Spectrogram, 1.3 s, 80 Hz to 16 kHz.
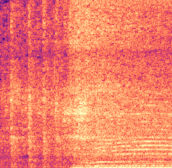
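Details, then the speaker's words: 2006 Mercedes E55 AMG wagon, supercharged V8, auction car: starts at once and drops into a low, smooth, steady idle with supercharger audible under the hood, no roughness or rattles; normal start. "Oh, that's a good sound. Oh, you can hear the supercharger under the hood."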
